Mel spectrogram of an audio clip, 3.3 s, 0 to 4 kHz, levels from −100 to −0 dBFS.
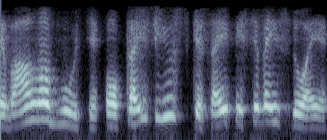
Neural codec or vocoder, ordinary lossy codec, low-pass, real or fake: codec, 24 kHz, 0.5 kbps, DualCodec; MP3, 32 kbps; 3.6 kHz; fake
